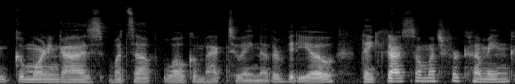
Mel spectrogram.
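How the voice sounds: Using a put-on character voice, a man speaks at a moderate pace in a raspy, medium-pitched tone with ordinary pitch variation.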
